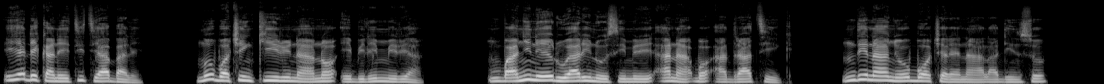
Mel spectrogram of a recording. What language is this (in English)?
Igbo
